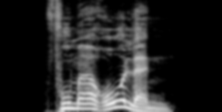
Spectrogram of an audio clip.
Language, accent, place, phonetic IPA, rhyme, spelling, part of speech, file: German, Germany, Berlin, [fumaˈʁoːlən], -oːlən, Fumarolen, noun, De-Fumarolen.ogg
- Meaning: plural of Fumarole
